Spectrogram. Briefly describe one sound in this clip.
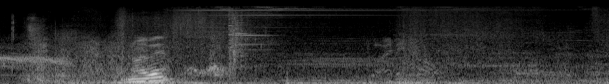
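Blades clash and strike in a short fight.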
